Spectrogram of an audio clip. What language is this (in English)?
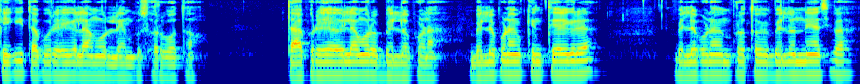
Odia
